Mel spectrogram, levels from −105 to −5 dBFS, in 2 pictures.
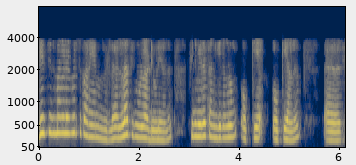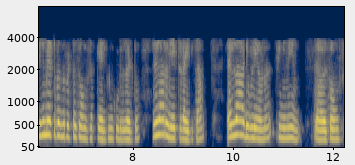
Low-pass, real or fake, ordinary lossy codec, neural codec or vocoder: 7.2 kHz; fake; AAC, 16 kbps; codec, 16 kHz, 4.8 kbps, FACodec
